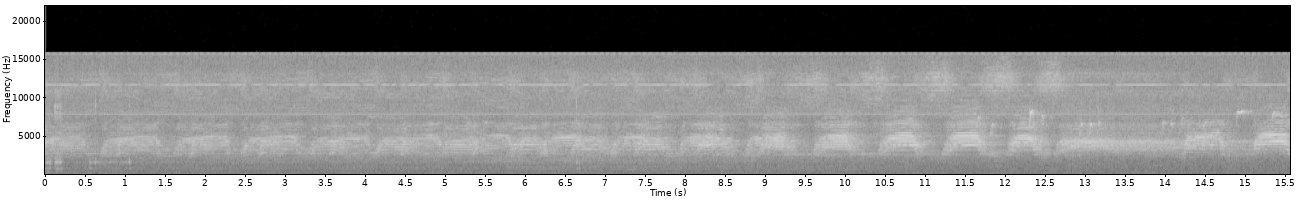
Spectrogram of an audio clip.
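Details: A robust cicada (minminzemi) sings loud, buzzy high pulses repeated in a steady pumping rhythm, recorded on 24 July 2016.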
